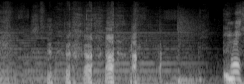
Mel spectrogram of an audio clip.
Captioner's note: both laughing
